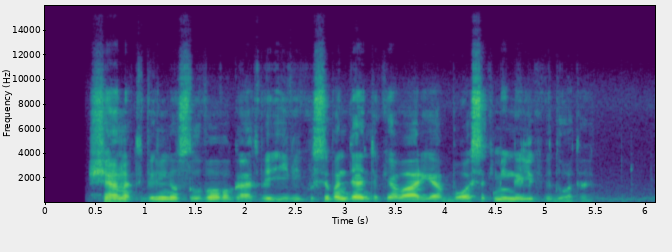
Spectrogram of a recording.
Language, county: Lithuanian, Kaunas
